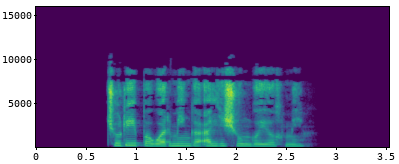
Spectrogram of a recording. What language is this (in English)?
Cajatambo North Lima Quechua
